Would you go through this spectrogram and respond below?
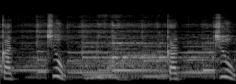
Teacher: यहाँ च का साउंड डबल आ रहा है। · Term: च वत्तक्षरा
